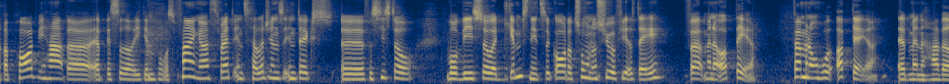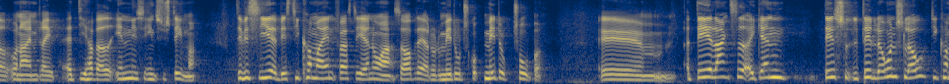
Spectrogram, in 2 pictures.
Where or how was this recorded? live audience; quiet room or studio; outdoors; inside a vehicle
live audience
